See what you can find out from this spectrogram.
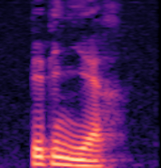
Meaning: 1. nursery (for trees) 2. breeding ground
- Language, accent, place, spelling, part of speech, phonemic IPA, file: French, France, Lyon, pépinière, noun, /pe.pi.njɛʁ/, LL-Q150 (fra)-pépinière.wav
